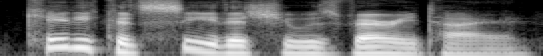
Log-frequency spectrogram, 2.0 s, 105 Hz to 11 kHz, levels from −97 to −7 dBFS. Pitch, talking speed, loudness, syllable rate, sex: 130 Hz, 235 wpm, -17 LUFS, 6.0 syllables/s, male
